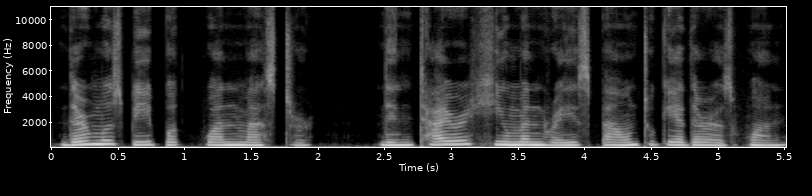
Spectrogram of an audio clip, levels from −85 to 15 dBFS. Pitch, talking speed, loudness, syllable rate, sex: 225 Hz, 140 wpm, -14 LUFS, 4.9 syllables/s, female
